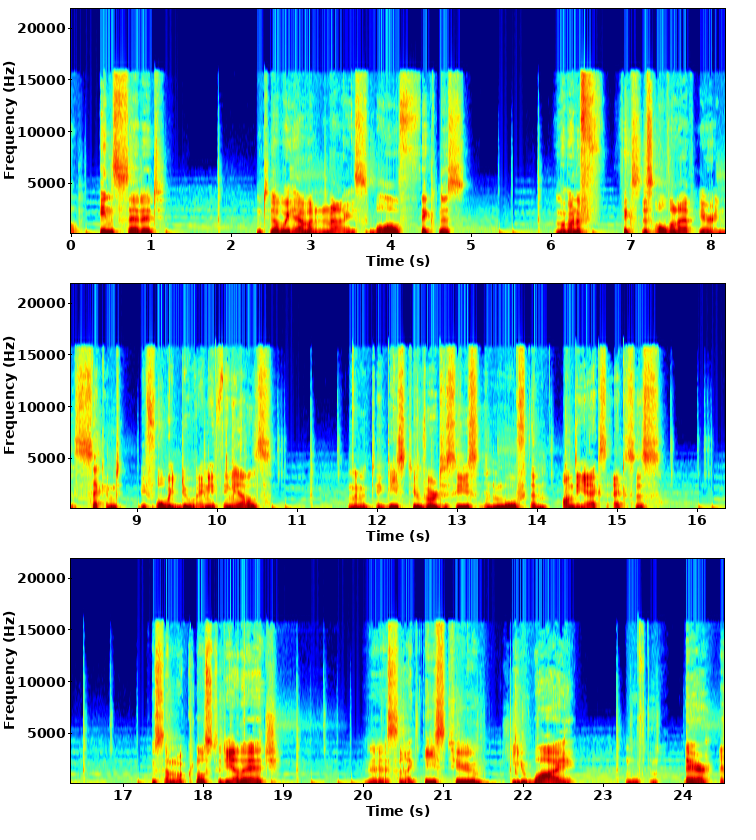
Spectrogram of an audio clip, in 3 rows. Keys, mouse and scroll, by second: 0.3 i, 9.1 Tab, 11.2 click, 13.9 g, 19.7 click, 20.7 shift+click, 21.7 g, 24.4-24.5 scroll down 1.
